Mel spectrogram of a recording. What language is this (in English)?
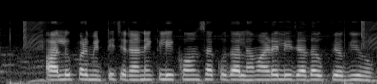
Magahi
